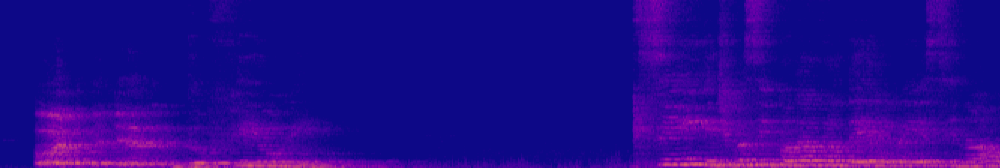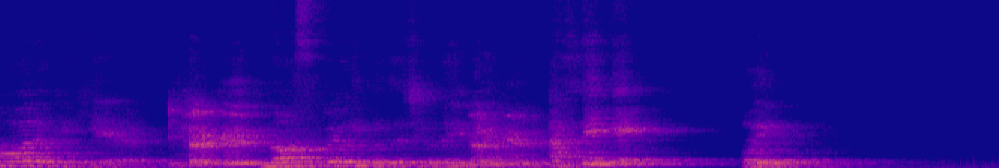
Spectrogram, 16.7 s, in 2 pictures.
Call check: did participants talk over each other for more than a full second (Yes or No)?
No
